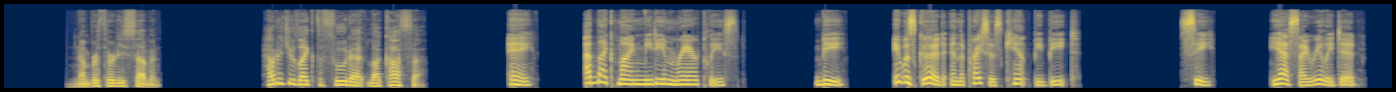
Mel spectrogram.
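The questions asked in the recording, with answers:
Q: How did you like the food at La Casa?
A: B: It was good and the prices can't be beat.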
